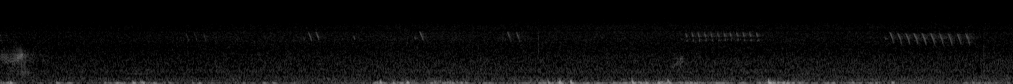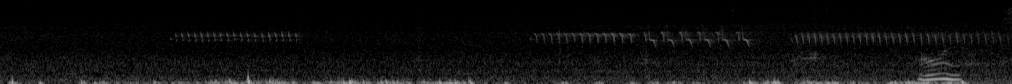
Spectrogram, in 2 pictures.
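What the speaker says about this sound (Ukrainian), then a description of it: "Ну ви послухайте. Пташки. А жабки там свої якісь справи вирішують." Faint birds chirp in scattered short phrases over a soft outdoor rustle and wind, with an occasional low croak from frogs.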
